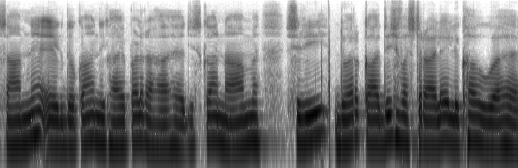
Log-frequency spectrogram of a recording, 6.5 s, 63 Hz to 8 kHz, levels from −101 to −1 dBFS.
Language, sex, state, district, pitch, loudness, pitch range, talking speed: Hindi, male, Jharkhand, Ranchi, 130 Hz, -13 LUFS, 125-140 Hz, 150 wpm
